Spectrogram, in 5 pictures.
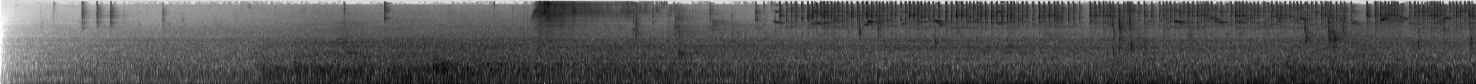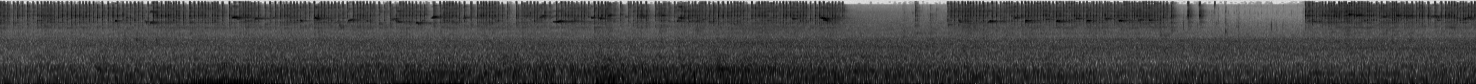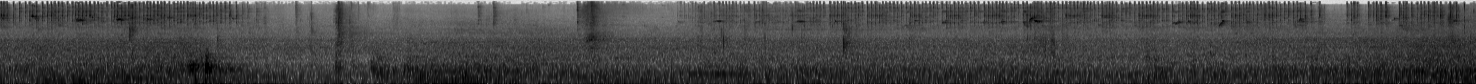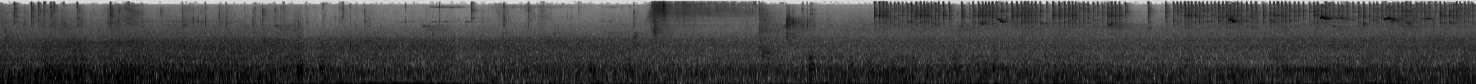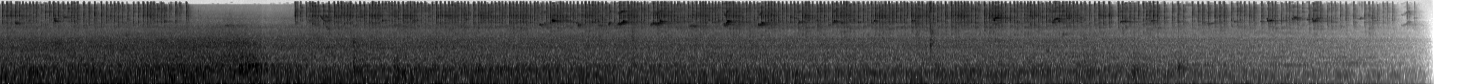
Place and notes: Givet, Pont de Meuse, a young fisherman under the bridge - un jeune pêcheur sous le pont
